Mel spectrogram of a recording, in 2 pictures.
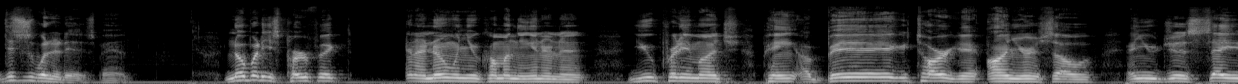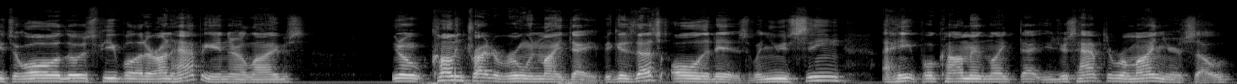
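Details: Adult male with lifelong cerebral palsy and multiple sclerosis, with constantly tight muscles, who says it affects his speech; dysarthria (cerebral palsy).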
